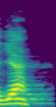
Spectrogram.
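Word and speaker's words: Jah: A veces en los salmos aparece ja, J-A con una H, ja, se pronuncia ya.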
